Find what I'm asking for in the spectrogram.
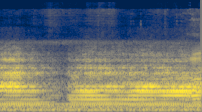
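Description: A train horn blares steadily nearby over the low rumble of a passing train, sustained for the whole stretch.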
